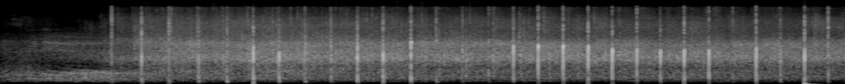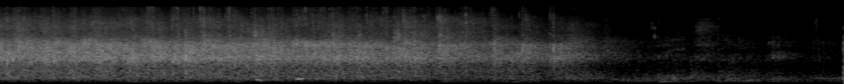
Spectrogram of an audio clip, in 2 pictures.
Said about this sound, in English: giving a round of applause to our new members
